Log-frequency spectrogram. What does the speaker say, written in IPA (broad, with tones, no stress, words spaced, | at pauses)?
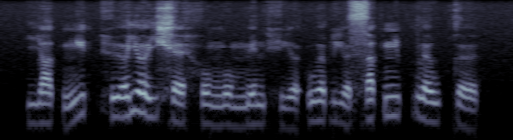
ja˨˩t̚ɲi˦˥t̚hɨ˧˥ə̯jəː˧j xɛ˨˩˨ho˨˩ŋo˨˩me˨˩n hi˨˩˨ə̯ ʔu˧ə̯ɓi˨˩ə̯sa˦˥t̚ɲɨ˦˥p̚ lə˧˥wkəː˨˩t̚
